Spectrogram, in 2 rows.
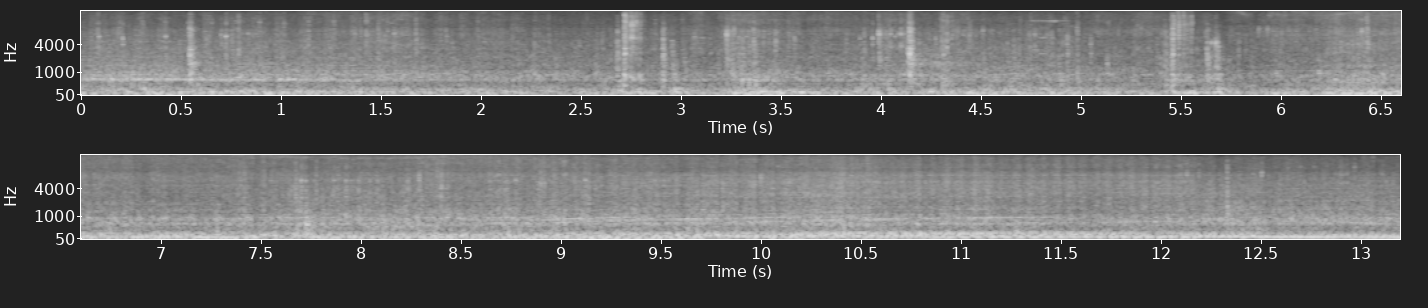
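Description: Steady in-cabin drone of a 1927 Rolls-Royce 20hp's six-cylinder engine and road noise as it drives towing a caravan, with a few sharp clicks in the first half. From about seven seconds in, a faint whine rises in pitch and the drone grows a little louder as the car picks up speed.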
